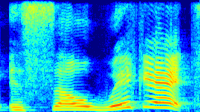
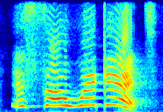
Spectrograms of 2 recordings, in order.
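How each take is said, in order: First: Said in the usual way. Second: "It's so wicked." squealed much higher, slow and drawn out; "It's so wicked." in a high, slow, hammed-up squeal. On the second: Shown as a demonstration. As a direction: stretch "It's so wicked." up high in mock outrage.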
